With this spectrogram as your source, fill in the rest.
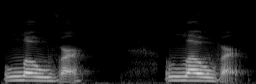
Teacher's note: because of linking, that dark L is becoming light because we're saying all-over. So the L goes with over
